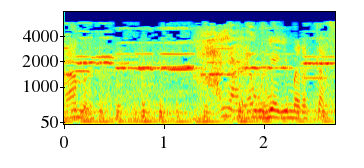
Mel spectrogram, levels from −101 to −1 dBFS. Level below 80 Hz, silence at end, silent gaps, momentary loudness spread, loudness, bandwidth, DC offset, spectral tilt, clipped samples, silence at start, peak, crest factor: -30 dBFS; 0 s; none; 2 LU; -14 LUFS; 6.4 kHz; under 0.1%; -5 dB/octave; under 0.1%; 0 s; -2 dBFS; 14 dB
